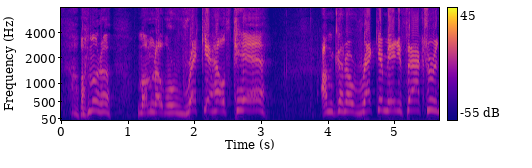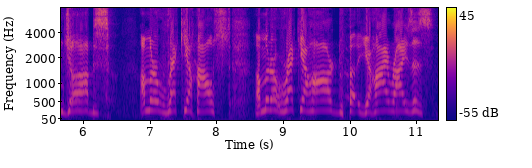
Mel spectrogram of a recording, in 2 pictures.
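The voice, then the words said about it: Weak impression of a politician. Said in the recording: “I don't have a good Bernie Sanders yet.”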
